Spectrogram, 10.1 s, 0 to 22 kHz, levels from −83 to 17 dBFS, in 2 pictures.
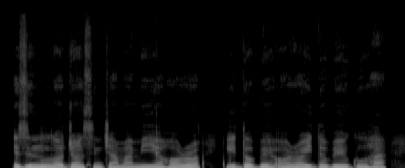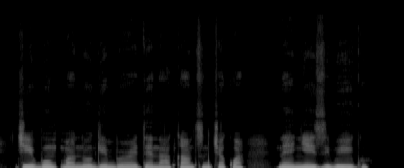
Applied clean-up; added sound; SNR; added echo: neural mask model Resemble Enhance denoiser.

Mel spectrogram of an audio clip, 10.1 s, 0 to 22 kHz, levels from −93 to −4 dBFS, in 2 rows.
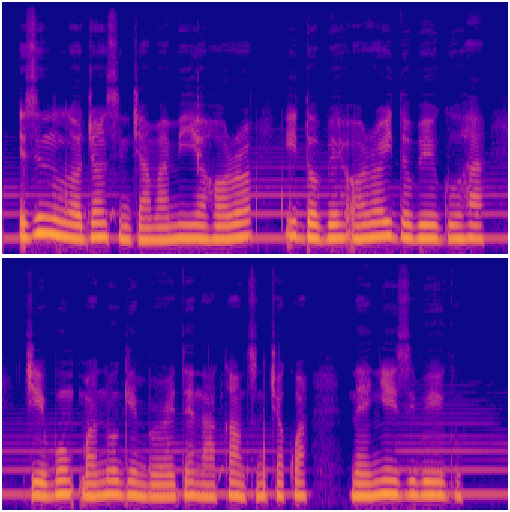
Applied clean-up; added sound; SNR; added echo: none; Wind instrument, woodwind instrument; 18 dB; none.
